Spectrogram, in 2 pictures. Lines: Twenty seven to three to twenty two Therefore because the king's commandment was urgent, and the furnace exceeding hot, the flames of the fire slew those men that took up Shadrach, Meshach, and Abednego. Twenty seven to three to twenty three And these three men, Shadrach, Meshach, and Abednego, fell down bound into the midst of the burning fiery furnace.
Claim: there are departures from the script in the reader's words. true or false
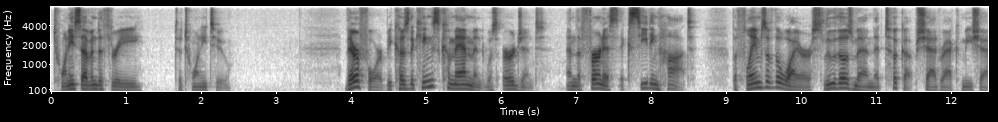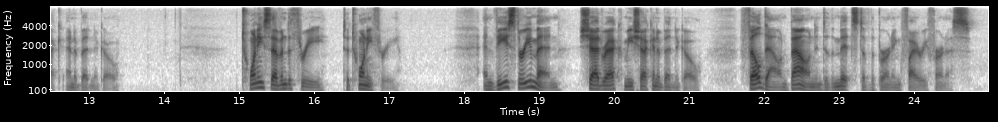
true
